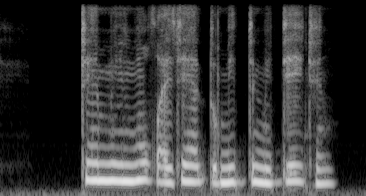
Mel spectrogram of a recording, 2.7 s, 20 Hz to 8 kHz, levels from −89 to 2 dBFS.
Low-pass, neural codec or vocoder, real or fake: 7.2 kHz; autoencoder, 22.05 kHz, a latent of 192 numbers a frame, VITS, trained on many speakers; fake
